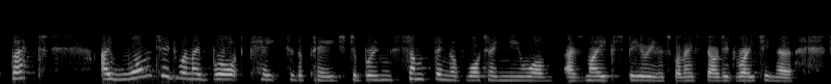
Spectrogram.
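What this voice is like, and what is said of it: Softened Welsh accent. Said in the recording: “this is an approximation of a Welsh accent ... it's got a few of the edges and the knocked off it ... the peaks are a bit lower and the valleys are a little higher, but this is essentially a Welsh accent”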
